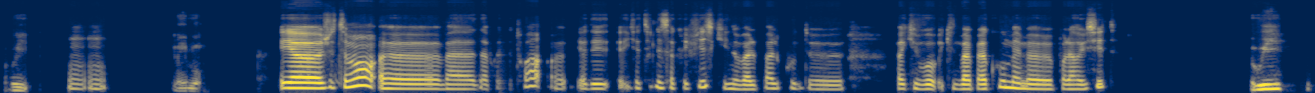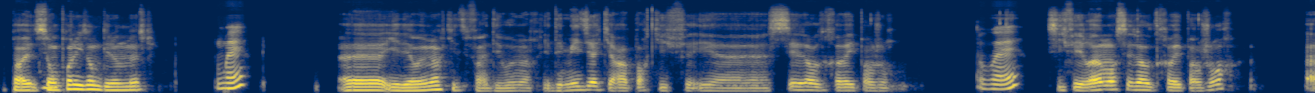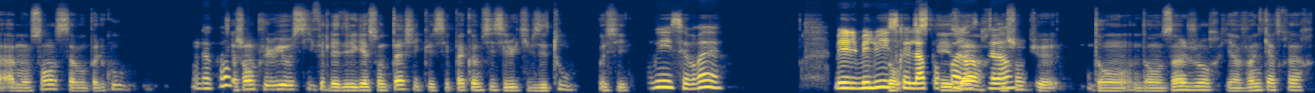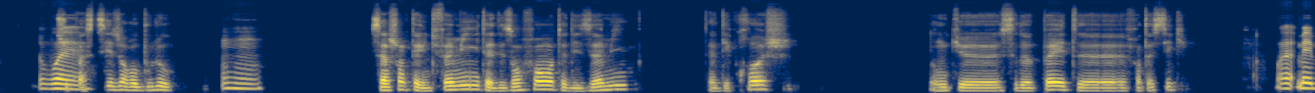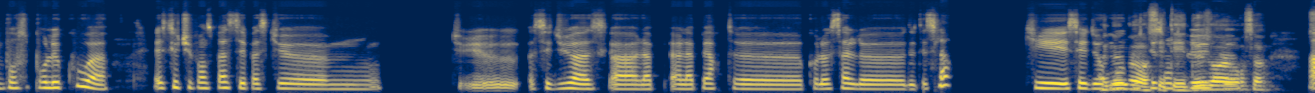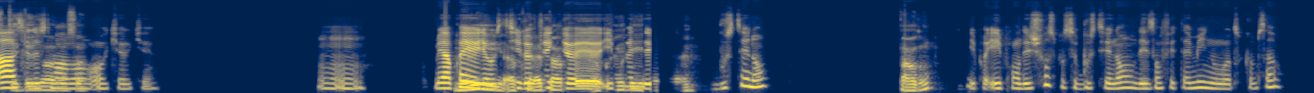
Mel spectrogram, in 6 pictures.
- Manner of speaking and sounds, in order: tapping; unintelligible speech
- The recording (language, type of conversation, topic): French, unstructured, Quels sacrifices es-tu prêt à faire pour réussir ?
